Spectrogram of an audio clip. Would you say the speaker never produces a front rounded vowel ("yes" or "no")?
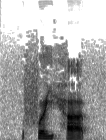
yes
